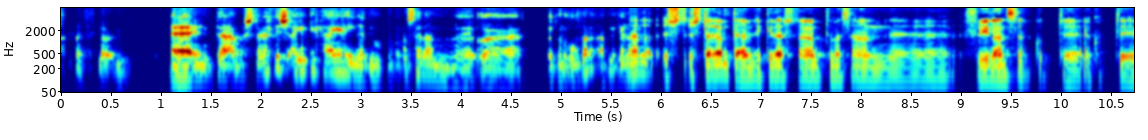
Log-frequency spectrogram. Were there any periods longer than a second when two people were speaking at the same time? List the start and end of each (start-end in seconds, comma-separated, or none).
none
